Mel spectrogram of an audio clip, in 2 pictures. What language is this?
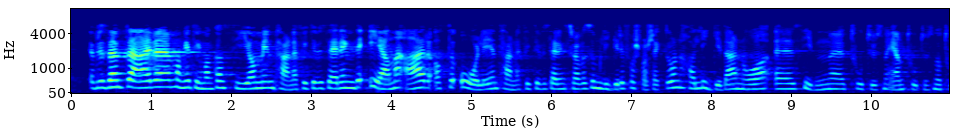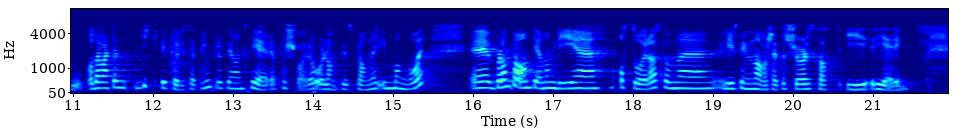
Norwegian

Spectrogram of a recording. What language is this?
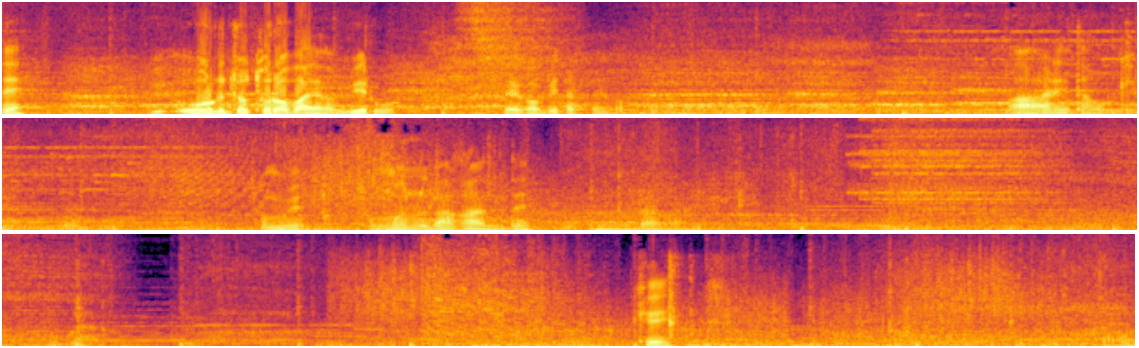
Korean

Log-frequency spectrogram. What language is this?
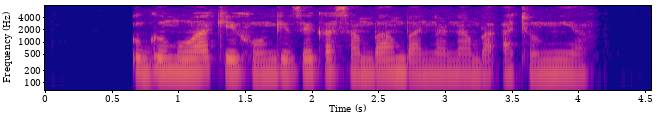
Swahili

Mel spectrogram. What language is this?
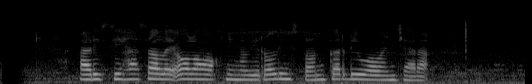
Sundanese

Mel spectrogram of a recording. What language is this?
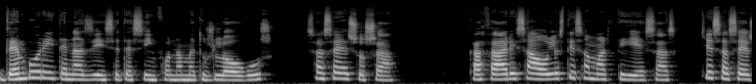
Greek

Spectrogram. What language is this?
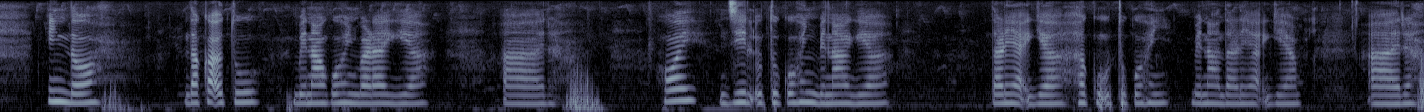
Santali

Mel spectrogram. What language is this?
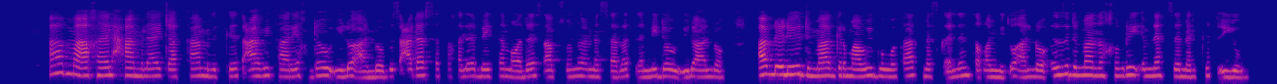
Tigrinya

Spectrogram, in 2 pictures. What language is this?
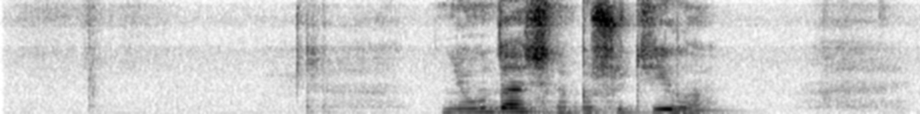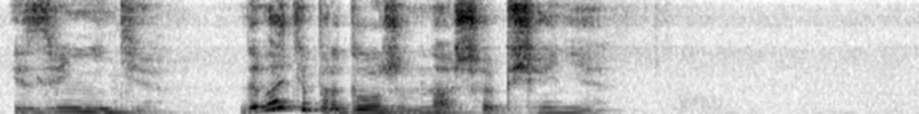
Russian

